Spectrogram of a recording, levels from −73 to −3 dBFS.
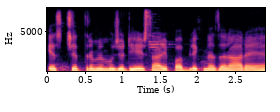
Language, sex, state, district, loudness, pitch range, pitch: Hindi, female, Jharkhand, Ranchi, -11 LUFS, 205-225 Hz, 210 Hz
